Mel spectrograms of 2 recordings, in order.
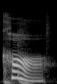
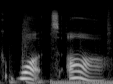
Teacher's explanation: Brits generally don't pronounce the R after a vowel unless it is followed by another vowel.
